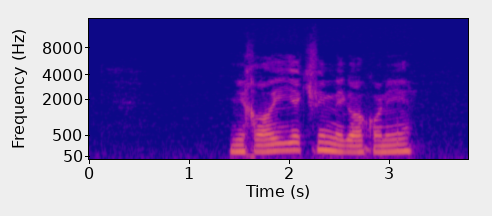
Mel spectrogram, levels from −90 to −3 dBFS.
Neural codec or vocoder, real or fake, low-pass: none; real; 14.4 kHz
